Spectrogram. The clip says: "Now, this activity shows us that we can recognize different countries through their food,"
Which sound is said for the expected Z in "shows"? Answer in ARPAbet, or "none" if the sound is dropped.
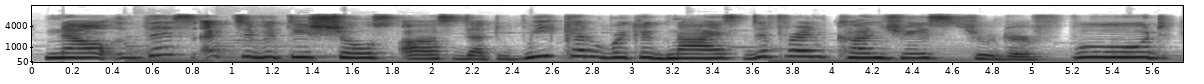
S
